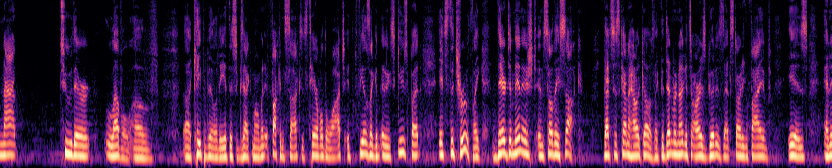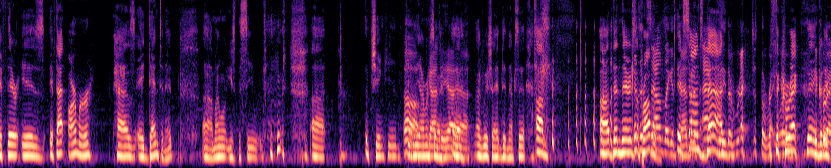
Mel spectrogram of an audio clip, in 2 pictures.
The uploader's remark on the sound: come to you LIVE from the DNVR Bar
